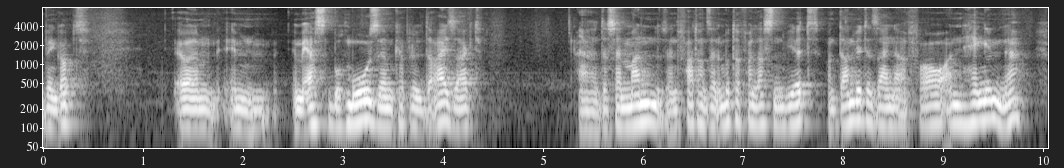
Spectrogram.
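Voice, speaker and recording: At a fairly slow pace, a man with a dark, mellow tone and fairly low pitch speaks with fairly even intonation and long, frequent pauses. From Germany, Russian-German background. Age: 30s. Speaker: pastor. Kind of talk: interview.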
